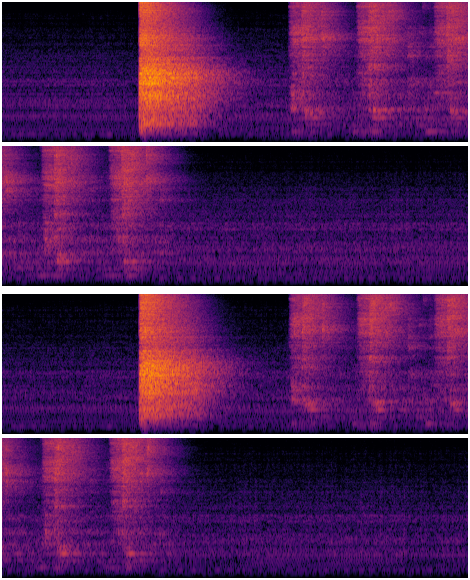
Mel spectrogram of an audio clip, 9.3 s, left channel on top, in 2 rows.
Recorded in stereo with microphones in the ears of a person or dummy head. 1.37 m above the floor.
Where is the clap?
30° left (ahead or behind), 0.9 m.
